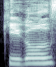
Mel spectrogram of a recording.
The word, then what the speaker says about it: Kegels: And I was like, no, it's actually pronounced beagles. We had this whole back and forth about butt keigull.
